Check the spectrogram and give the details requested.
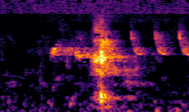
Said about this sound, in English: I enjoyed the spring, the birds, and the air, and the sun. I listened to the melodious chirping of numerous birds.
